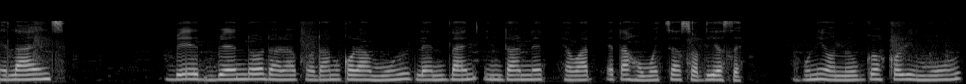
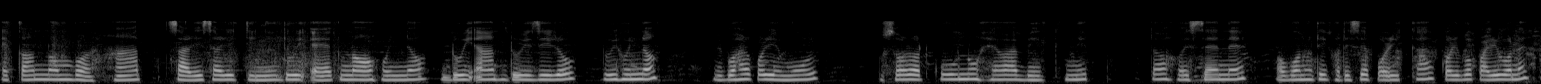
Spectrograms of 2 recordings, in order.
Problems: constant background noise, continuous background conversations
